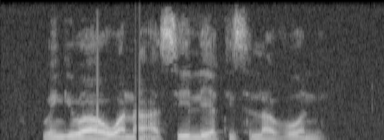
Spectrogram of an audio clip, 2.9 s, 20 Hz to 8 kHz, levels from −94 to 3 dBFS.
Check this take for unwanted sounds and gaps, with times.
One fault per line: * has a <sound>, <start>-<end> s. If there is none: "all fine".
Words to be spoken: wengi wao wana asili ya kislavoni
* has a dropout, 1.0-1.0 s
